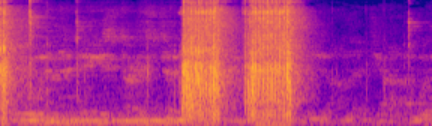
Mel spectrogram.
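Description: An impact wrench tightens a nylock nut on a mini excavator quick coupler, firing two loud hammering bursts about half a second each, separated by a short pause, amid workshop clatter.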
